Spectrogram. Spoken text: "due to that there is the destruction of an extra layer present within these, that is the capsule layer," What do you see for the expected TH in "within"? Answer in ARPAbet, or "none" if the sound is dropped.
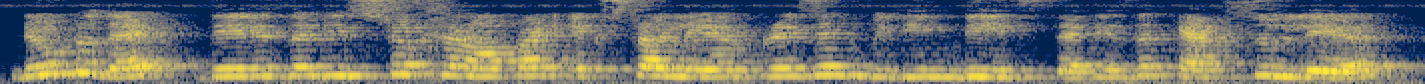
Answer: T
